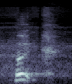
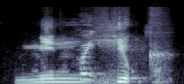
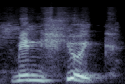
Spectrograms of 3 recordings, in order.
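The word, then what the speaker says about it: Min-hyuk: there's any chance we see the likes of Hook? Is that how I say his name? Hook today in the starting 11. Min Have I said Hyuk. that wrong? Min Hyuk. Min Hyuk.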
